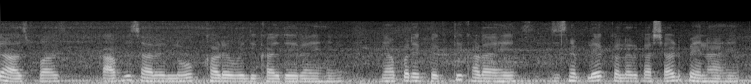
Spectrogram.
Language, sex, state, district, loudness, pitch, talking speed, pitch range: Chhattisgarhi, male, Chhattisgarh, Jashpur, -15 LUFS, 150 Hz, 190 wpm, 140-165 Hz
